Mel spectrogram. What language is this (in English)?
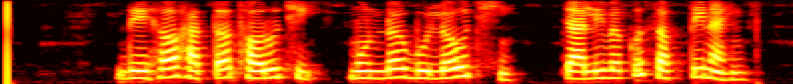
Odia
